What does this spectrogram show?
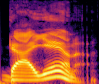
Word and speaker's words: Guyana: and that's what I found out it's actually pronounced Guyana Guyana yeah Guyana the reason why he went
